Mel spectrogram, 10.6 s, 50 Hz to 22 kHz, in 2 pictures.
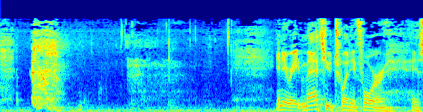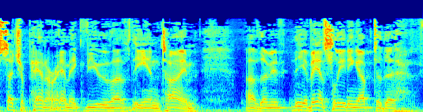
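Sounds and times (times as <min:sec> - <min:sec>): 
person coughing after drinking water: 0:00.4 - 0:01.0
speech: 0:03.4 - 0:10.5.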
